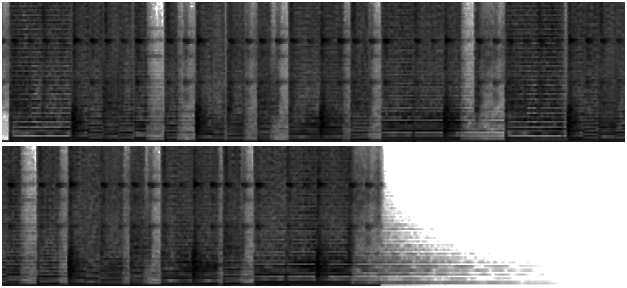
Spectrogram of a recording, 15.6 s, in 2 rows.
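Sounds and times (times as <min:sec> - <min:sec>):
simple melody in C minor: 0:00.2 - 0:13.8.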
